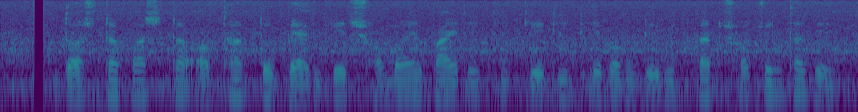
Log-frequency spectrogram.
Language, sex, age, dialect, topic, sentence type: Bengali, male, 18-24, Northern/Varendri, banking, question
